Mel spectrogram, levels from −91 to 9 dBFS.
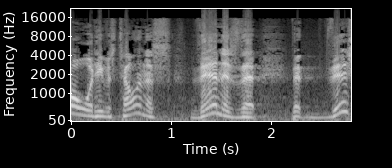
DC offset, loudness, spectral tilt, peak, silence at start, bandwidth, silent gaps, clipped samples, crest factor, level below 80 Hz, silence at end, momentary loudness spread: under 0.1%; -9 LUFS; -3 dB/octave; 0 dBFS; 0 s; over 20 kHz; none; 2%; 10 dB; -38 dBFS; 0 s; 12 LU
